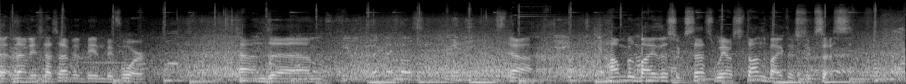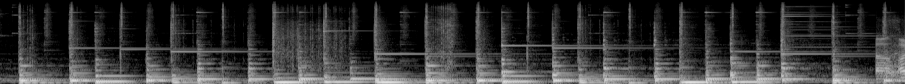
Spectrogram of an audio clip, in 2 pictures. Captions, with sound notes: then it has ever been before. (crowd noises) Yeah... Humbled by the success; we are stunned by the success. (upbeat music) (upbeat music) (upbeat music)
